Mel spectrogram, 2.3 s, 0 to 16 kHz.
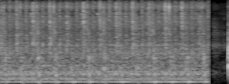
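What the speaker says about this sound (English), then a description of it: "And then you would just sew your 1/4 inch seam like this" Sewing machine stitching a quarter-inch seam on cotton oven mitts, a fast steady mechanical whir with regular needle pulses, close and continuous before stopping abruptly near the end.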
